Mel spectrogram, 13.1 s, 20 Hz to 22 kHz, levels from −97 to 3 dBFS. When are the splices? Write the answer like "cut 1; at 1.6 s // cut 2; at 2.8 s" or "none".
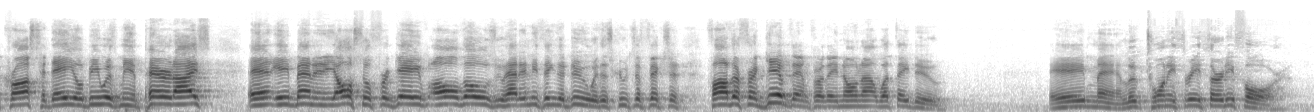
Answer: none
